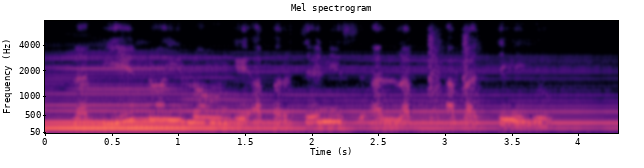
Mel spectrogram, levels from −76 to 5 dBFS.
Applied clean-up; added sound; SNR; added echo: none; Bowed string instrument; -3 dB; none.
